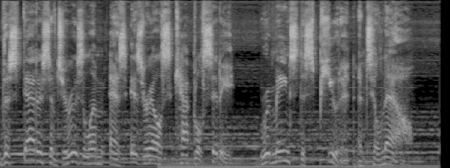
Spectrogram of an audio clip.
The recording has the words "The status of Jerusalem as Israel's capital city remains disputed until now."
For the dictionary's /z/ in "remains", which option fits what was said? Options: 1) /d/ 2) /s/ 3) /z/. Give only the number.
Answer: 3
